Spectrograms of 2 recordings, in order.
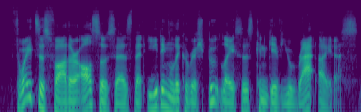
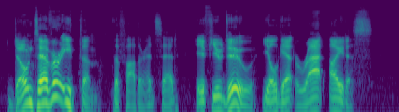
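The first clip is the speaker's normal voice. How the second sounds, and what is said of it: Put-on father character voice. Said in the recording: “do a father voice”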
